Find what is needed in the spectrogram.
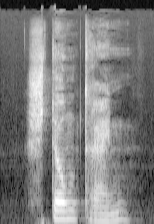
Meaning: steam train
- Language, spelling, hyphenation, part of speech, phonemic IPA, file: Dutch, stoomtrein, stoom‧trein, noun, /ˈstoːm.trɛi̯n/, Nl-stoomtrein.ogg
